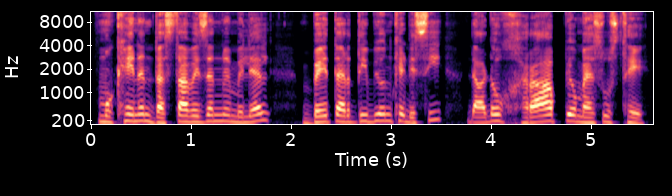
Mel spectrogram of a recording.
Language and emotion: Sindhi, disgusted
